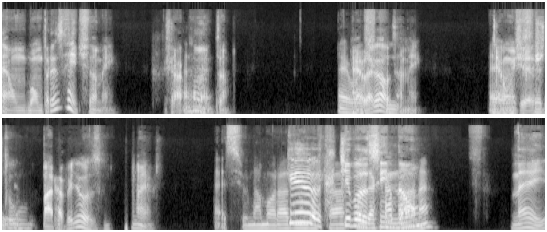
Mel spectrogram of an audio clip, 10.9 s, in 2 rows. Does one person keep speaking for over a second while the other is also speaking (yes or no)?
yes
